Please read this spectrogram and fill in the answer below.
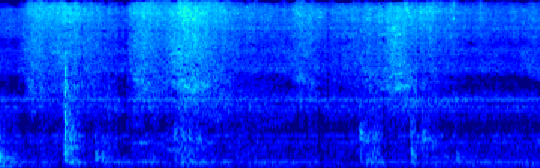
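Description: Crepe batter sizzling on a hot flat pan while the back of a steel ladle spreads it in circles, a soft scraping hiss with a light tap of the ladle about half a second in and a few softer knocks near the end.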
